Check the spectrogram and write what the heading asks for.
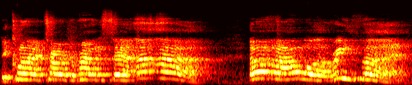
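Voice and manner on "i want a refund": mock very slow, fed-up, pissed-off tone. Speaker retelling how the client in the chair turned around: imitating a pissed-off client. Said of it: "The client was pissed off".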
